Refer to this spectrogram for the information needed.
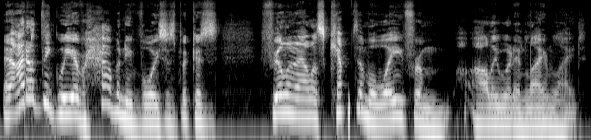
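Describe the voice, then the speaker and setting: Bright-voiced man chatting on radio. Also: a little high, big pitch swings, fairly quick, no room sound, clean studio sound. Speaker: radio show host. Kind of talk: casual unscripted radio talk.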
